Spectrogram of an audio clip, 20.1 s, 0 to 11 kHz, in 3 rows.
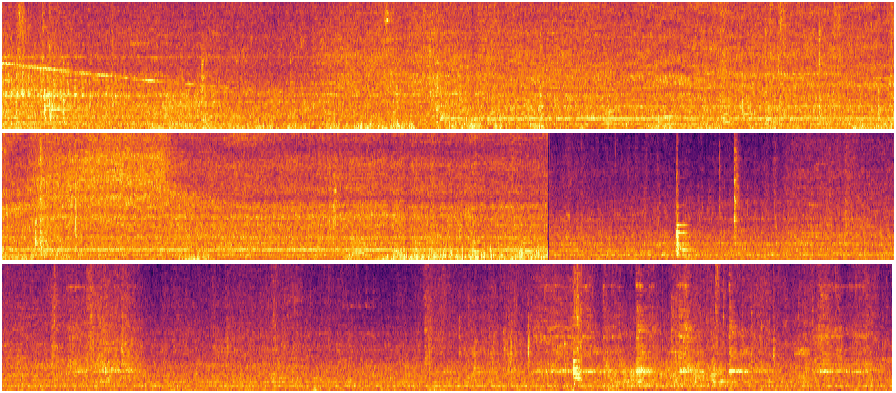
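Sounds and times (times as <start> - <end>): loud rushing hiss: 0.0 - 10.8
drilling rig engine running: 0.0 - 20.0.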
